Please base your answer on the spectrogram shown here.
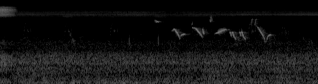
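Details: A Meadow bunting, a common familiar bird in Japan, sings its 'ippitsu keijō tsukamatsuri sōrō' phrase: about eight short, sharp, high chips and slurs in just over a second, over a steady background hiss.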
